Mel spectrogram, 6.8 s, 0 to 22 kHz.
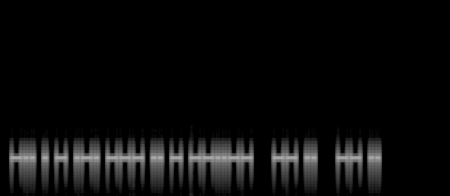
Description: Morse code, heard as a keyed tone, about 25 wpm, 700 Hz. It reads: DETROIT, MI MI
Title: Practice QSO - Exchange 1 - Beginning - 25wpm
